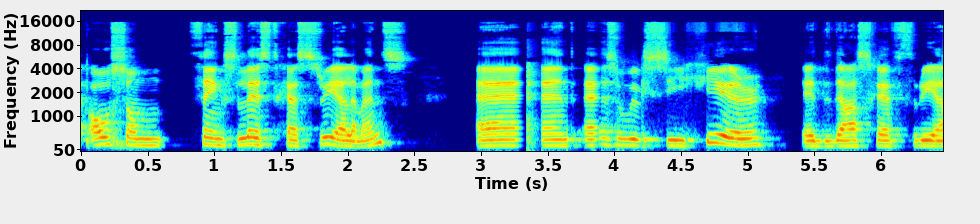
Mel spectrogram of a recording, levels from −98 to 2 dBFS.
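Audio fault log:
3.25–3.49 s, call audio freeze: the sound stalls for about 0.21 s, the last moment stretched into a fading buzz or hiss that ends in roughly 20 ms of silence, and then carries on exactly where it stopped. Nothing is lost, so the gap simply pushes everything after it about 210 ms later. That is what separates it from a loss burst. The likely cause is packets held up in transit until the jitter buffer ran dry.
3.64–3.68 s, skip ahead: playback jumps forward abruptly, with only about 10 ms of filler at the seam. Around 70 ms of audio is gone, and the two sides are butted almost directly together. Dropping that audio cut the delay by roughly 50 ms, probably shedding some of the lag built up by the freeze just before. Unlike a loss burst, there is no held buzz or fading hiss covering the hole, just a sudden jump.
3.83–3.92 s and 4.15–4.24 s, burst of packet loss: in each case about 60 ms of audio never arrives in time. 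The receiver covers the hole with 60 ms of the previous sound, stretched and faded, and then resumes further along. The missing stretch is not recovered. That distinguishes these from the freeze, where nothing went missing, and from the skip, where no concealment filler bridges the cut.
4.04–6.35 s, call bitrate drop: the encoder's rate falls from 128 kbps to 22 kbps and stays at the bottom for about 2.2 s. The starved encoder codes coarsely and loses high-frequency detail, so the sound turns rough, watery or muffled. Because the change is in timbre and spans seconds, it is not a brief dropout. Timing and pitch are untouched by it. Only the quality of the sound degrades until the rate recovers.
4.06–4.83 s, jitter buffer slow-down: for about three quarters of a second the audio plays at roughly 94% speed, with about 55 ms added by repeating single pitch periods and slivers of quieter moments. 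The pitch holds steady while sounds drag. That separates it from the freeze's single stall: the buffer is rebuilding its reserve gradually rather than halting outright.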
